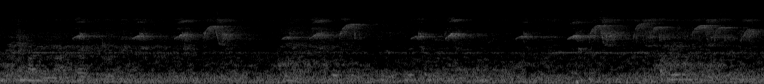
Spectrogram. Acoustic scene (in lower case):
residential area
